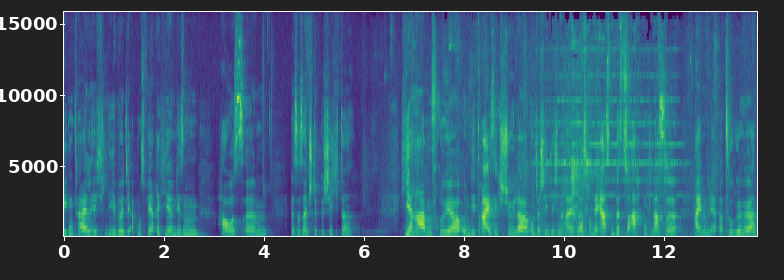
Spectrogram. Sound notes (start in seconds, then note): 7.1 bubble of voices, school bell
